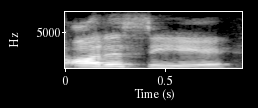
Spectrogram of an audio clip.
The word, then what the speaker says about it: ODY-C: Jack Jack uh yeah it's pronounced Odyssey um even though it's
